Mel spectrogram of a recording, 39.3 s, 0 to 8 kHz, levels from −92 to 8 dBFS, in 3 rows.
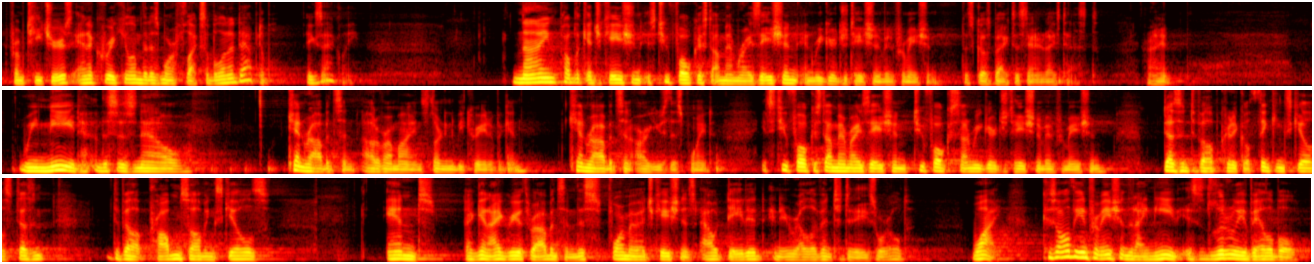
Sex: male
